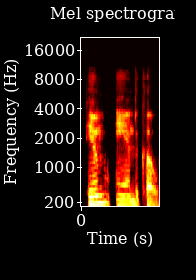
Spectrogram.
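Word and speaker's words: Pimco: LLC or uh Pimenco LLC is that you pronounce it pimeco yeah pim n pim and co that's p i m co Yeah, I thought it was like pimento, like cheese.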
